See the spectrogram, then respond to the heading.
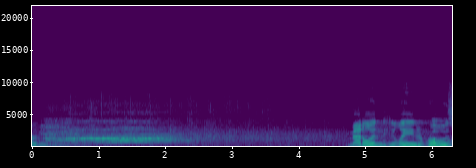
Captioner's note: students cheering; audience applauding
